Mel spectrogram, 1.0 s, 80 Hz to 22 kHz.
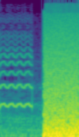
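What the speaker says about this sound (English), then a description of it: "I don't know why the sound is not emulated perfectly in MAME. It's stuck on the humming sound" Stuck electronic hum from a MAME emulation of the 1981 Cinematronics War of the Worlds arcade game: a steady buzzy tone with stacked harmonics that cuts out, then a loud burst of broadband noise takes over.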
